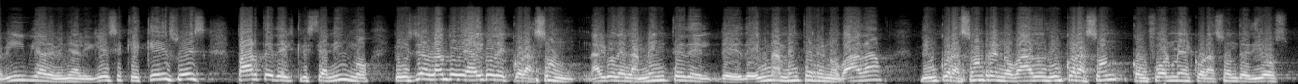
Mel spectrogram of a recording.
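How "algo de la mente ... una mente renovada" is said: ordinary talk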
